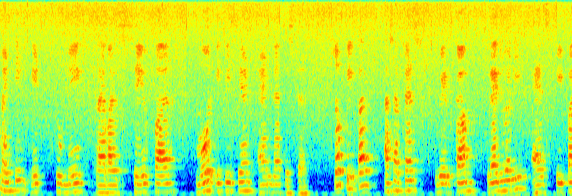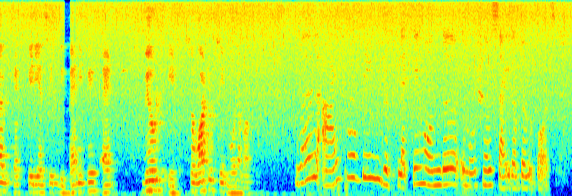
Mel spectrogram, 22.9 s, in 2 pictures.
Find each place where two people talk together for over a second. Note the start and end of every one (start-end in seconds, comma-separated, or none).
none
